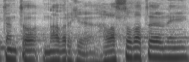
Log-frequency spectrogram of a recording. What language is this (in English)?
Czech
